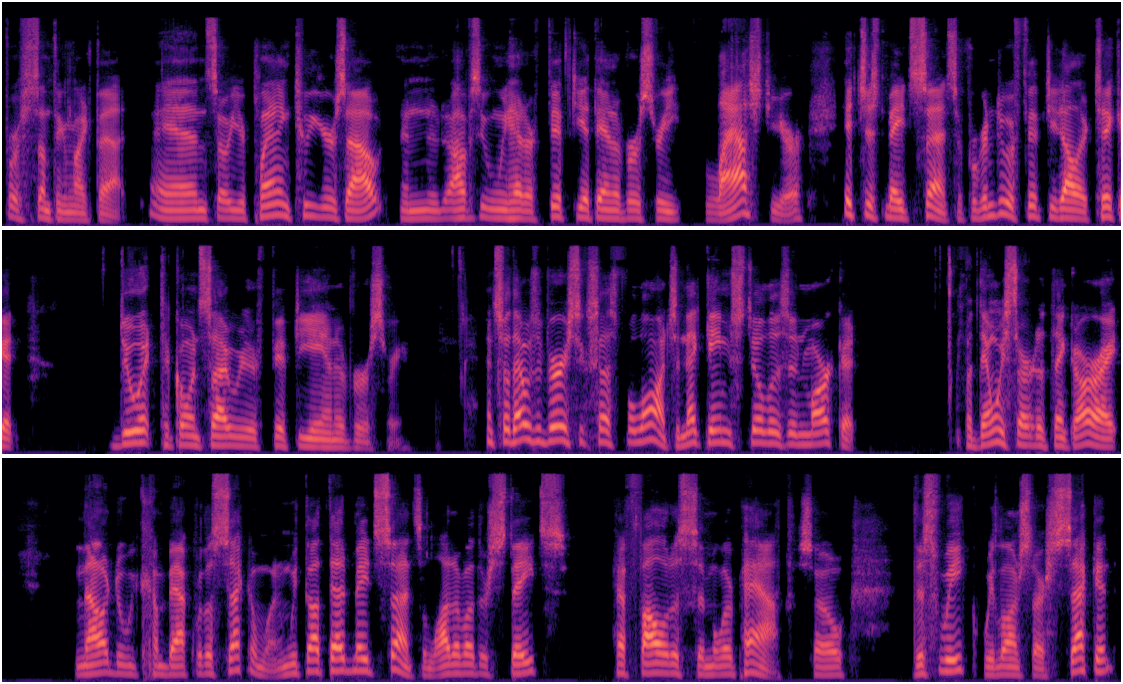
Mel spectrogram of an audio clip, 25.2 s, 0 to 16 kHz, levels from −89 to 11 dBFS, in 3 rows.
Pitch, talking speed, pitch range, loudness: 150 Hz, 230 wpm, 135-180 Hz, -23 LUFS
